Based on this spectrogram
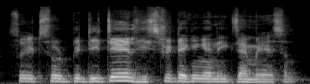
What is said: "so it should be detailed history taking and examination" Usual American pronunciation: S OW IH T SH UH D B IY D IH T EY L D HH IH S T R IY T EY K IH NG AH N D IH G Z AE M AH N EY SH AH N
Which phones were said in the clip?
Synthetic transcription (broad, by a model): S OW IH T S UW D B IY D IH T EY L HH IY S T R IY T EY K IH NG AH N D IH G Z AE M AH N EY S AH N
